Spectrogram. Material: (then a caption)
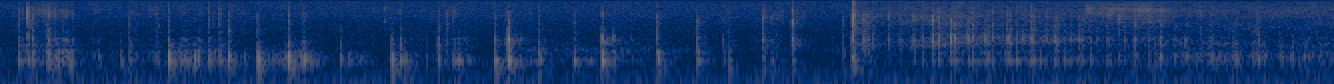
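Rubber. Long nails tap and scratch the white rubber outsole of a slip-on sneaker held in both hands, working over its diamond-pattern tread. Quick, dry, low-mid taps fall in irregular bursts over a soft scraping texture. About halfway through, the tapping gives way to a steadier rubbing scratch.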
